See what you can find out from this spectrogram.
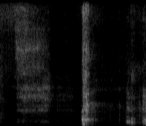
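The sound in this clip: Coughing from someone at the tail end of a chest infection: a breathy rasp, then one sharp, loud cough followed by two shorter, rougher coughs close together.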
